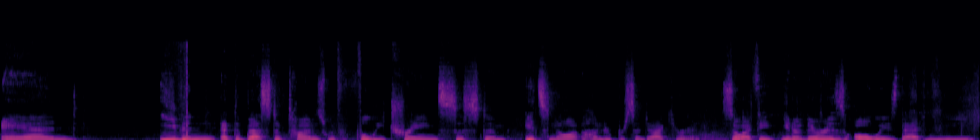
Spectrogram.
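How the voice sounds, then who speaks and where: A man's voice: medium pitch, measured pace, dark tone. A middle-aged man talking conversationally as a panelist in a discussion.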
